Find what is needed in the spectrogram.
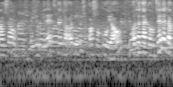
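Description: High-pitched voice sounds, unintelligible, wavering in pitch.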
